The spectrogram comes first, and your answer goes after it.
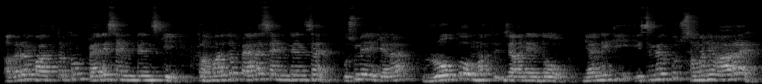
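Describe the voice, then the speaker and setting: A man teaching Hindi grammar for exam prep, explaining slowly and repeating example sentences with stretched emphasis. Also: sits high, steady tone. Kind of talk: classroom lecture for exam prep. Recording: echoey room, voice from a distance.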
